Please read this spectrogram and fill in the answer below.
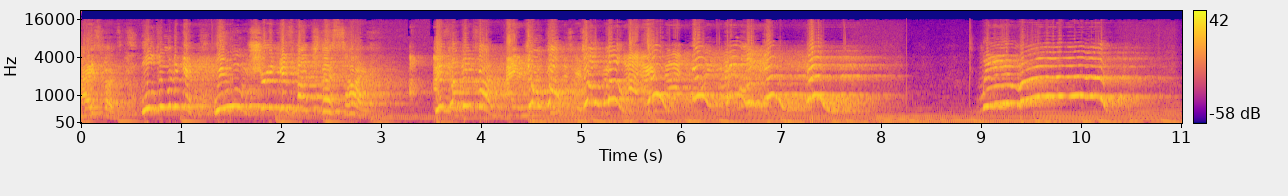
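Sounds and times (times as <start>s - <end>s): low background music: 0.0s - 11.0s.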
